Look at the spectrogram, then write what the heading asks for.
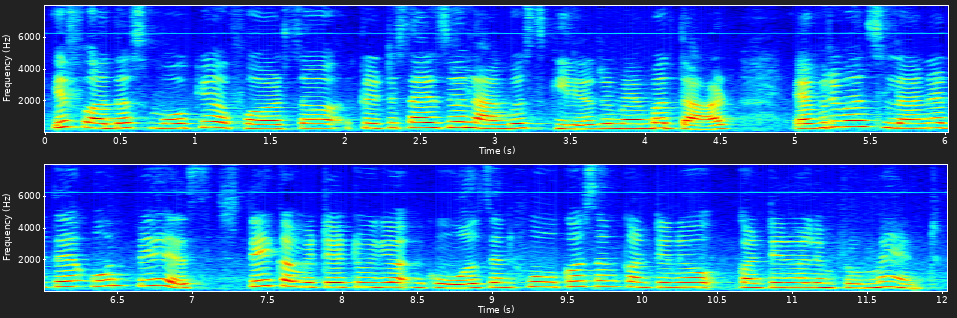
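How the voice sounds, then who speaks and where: A woman's voice: sits high, unhurried, darkish tone, poor audio. A woman who speaks English as a learned language, giving a scripted monologue as a video creator. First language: not English. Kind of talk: scripted monologue, read aloud.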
